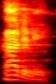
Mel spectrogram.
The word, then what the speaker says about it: academy: the world in in the world academy the stress is on the car so academy there's an academy in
